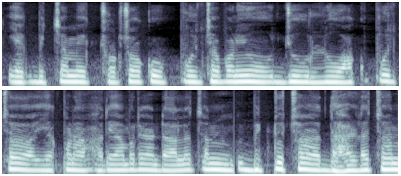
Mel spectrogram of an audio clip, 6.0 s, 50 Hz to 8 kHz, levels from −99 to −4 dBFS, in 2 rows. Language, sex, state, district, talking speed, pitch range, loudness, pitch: Hindi, male, Uttarakhand, Uttarkashi, 220 wpm, 150-165 Hz, -13 LUFS, 155 Hz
